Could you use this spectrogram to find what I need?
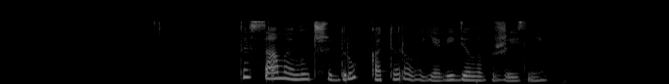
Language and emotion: Russian, neutral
